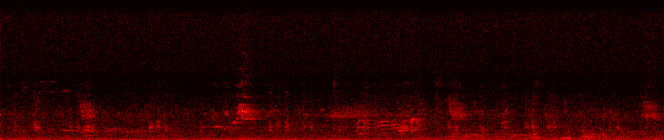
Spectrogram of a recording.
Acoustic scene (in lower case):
park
